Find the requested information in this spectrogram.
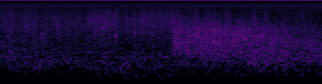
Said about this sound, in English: Lightning and thunder are brought by a fearful being called Namarkun. He carries the lightning like an arc over his body and makes the thunder by striking stone axes against the clouds.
